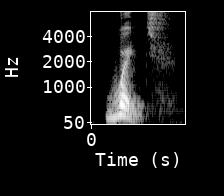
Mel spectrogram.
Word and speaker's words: which: Sometimes the letters T, G, and H are not pronounced in a word. For example, echo, design, which. So here, these three letters are silent.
